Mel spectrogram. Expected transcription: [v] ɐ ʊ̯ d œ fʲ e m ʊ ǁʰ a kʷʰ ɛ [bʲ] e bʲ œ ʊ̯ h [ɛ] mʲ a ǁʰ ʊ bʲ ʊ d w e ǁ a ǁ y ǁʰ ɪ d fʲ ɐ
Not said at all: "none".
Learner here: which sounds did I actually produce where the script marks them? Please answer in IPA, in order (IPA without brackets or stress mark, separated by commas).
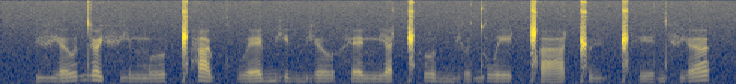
vʲ, bʲ, ɛ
